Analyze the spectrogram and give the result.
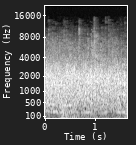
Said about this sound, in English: here's a big round of applause for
